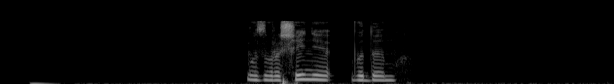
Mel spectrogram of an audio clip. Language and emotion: Russian, neutral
